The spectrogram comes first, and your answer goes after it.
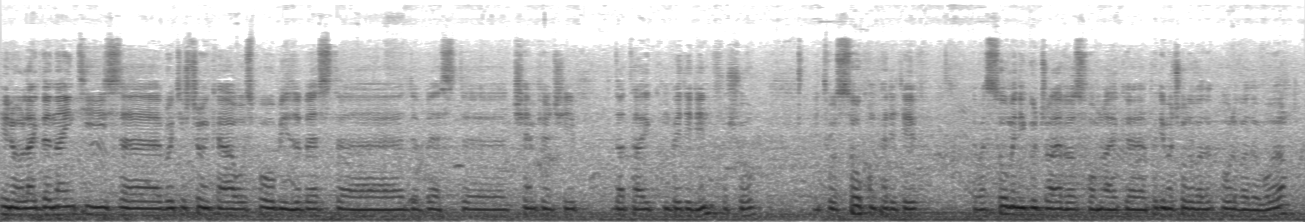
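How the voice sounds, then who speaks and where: Audible room echo and noticeable background noise surround a man who talks at a fairly quick pace. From Switzerland. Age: 60s. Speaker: racing driver. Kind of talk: interview at event.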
